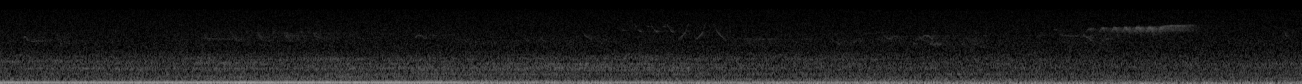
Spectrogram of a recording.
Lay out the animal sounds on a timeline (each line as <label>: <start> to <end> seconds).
Ovenbird (Seiurus aurocapilla): 1.8 to 3.4 seconds
Blue-headed Vireo (Vireo solitarius): 4.0 to 13.0 seconds
Chestnut-sided Warbler (Setophaga pensylvanica): 6.0 to 7.3 seconds
Black-throated Blue Warbler (Setophaga caerulescens): 10.5 to 12.1 seconds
